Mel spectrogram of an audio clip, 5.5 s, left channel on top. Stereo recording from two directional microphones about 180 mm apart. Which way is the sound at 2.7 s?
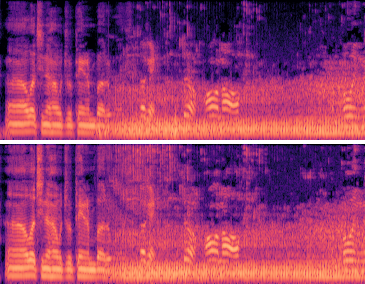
40° right (ahead or behind).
